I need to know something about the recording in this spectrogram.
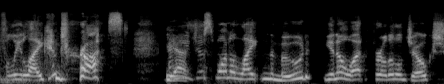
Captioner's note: laughs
